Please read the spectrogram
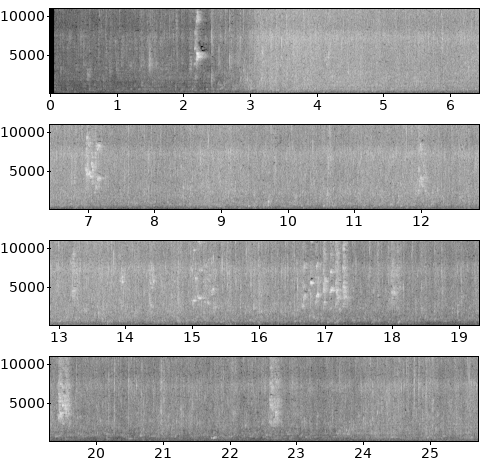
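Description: A dense mass of catfish churning at the surface of a crowded tarpaulin pond: steady watery splashing and sloshing that comes up about three seconds in, with sharper single splashes every couple of seconds, easing off in the second half. A thin stream of water trickles into the pond underneath.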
